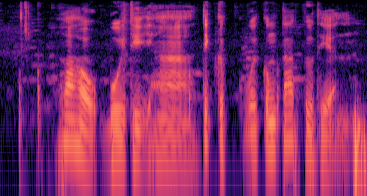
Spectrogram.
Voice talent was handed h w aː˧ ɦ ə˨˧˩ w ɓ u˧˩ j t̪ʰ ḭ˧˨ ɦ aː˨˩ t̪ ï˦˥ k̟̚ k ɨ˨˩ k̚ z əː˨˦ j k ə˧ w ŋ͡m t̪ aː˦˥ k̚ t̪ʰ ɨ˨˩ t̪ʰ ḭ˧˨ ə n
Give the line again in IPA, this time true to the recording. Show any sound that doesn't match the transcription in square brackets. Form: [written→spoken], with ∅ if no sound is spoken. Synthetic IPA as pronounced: h w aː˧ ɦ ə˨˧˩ w ɓ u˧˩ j t̪ʰ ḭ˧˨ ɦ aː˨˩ t̪ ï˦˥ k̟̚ k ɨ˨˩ k̚ [z→v] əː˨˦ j k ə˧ w ŋ͡m t̪ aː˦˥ k̚ [t̪ʰ→t̪] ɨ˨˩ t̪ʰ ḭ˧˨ ə n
